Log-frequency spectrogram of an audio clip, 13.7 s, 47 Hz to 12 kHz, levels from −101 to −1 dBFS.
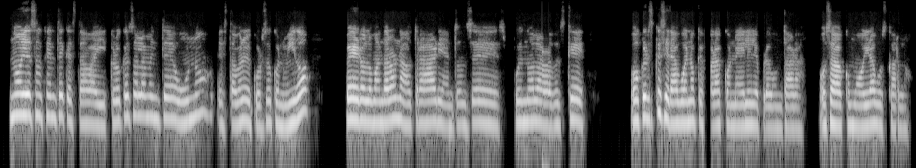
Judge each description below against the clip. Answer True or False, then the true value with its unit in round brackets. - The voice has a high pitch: True (210 Hz)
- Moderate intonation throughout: True (3.1 semitones)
